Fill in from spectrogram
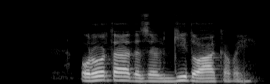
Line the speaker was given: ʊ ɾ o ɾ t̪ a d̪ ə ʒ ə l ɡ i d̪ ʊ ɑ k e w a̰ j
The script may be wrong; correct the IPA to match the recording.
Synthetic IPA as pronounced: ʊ ɾ o ɾ t̪ a d̪ ə z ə ɽ ɡ i d̪ ʊ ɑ k a w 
